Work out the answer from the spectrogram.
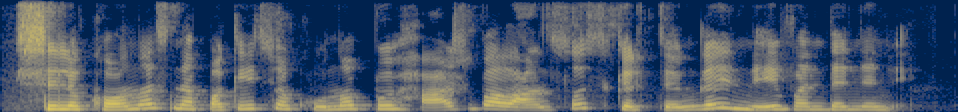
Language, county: Lithuanian, Kaunas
